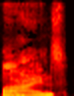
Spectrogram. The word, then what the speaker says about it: Fiennes: And it's spelled Fiennes. Yeah. But it's pronounced Fiennes.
